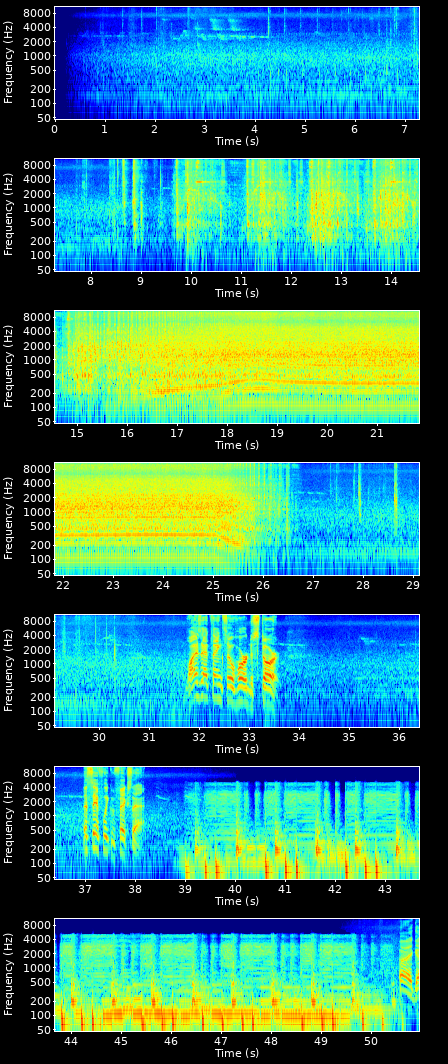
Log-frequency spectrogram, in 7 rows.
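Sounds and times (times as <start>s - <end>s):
mower pull starter: 8.6s - 26.7s
lawn mower engine running: 8.8s - 26.8s.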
